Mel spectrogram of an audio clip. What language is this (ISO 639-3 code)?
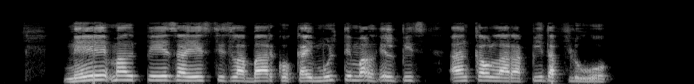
epo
